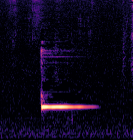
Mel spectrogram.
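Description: A single electronic chime: one clear steady tone with a sharp start about half a second in, fading away within about a second.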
